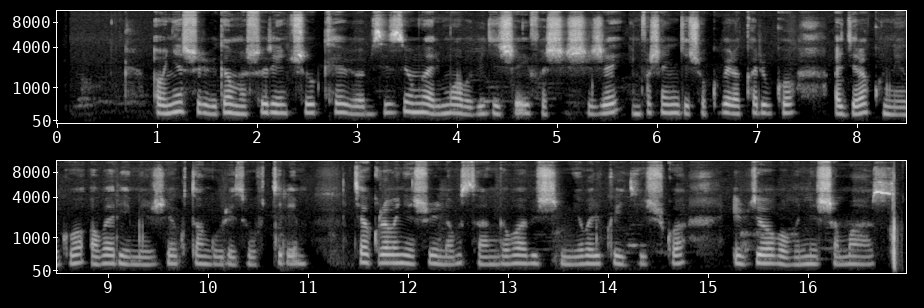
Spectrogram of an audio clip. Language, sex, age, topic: Kinyarwanda, female, 18-24, education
